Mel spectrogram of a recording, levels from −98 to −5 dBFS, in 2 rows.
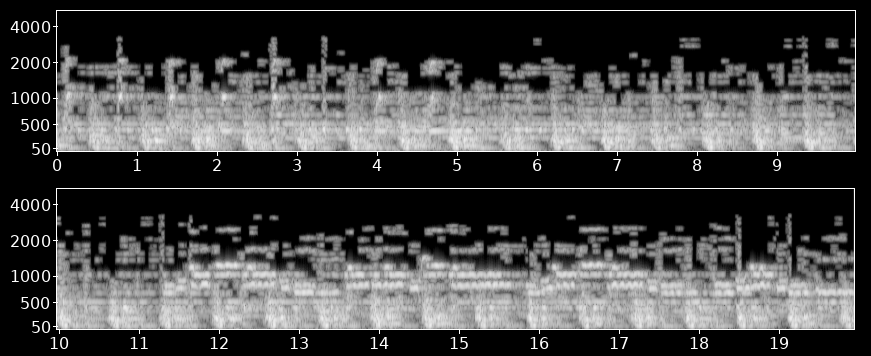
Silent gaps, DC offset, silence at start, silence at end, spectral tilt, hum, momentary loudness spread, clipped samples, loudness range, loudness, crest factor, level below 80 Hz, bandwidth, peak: none; 0.1%; 0 s; 0 s; -13 dB/octave; none; 5 LU; under 0.1%; 3 LU; -19 LUFS; 16 dB; -30 dBFS; 3.4 kHz; -2 dBFS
